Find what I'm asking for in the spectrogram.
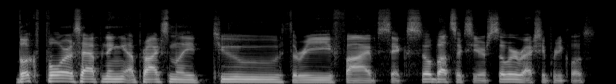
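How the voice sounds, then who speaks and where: In a very clean recording with a silent background, a man with an unremarkable speaking voice and medium pitch talks at a fairly quick pace, with fairly even intonation and hardly any pauses. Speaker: podcast host.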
